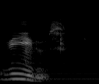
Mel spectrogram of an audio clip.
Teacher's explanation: a sílaba tônica, o vi, logo nós vamos ter a paroxítona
